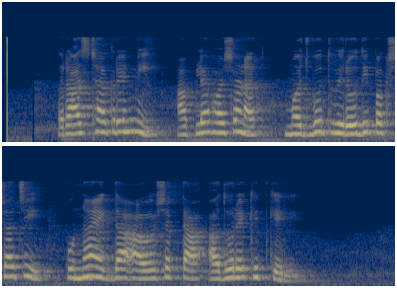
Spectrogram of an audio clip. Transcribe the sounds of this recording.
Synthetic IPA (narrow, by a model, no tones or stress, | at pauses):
ɾad͡zʈʰakɾenːiːapljabʱaɕəɽ̃at̪məd͡zbuːt̪ʋiɾod̪ʱiːpəkʂat͡ɕiːpun̤əek̚d̪aːʋəɕjək̚t̪aʔːd̪ʱoɾekʰiːt̪keliː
